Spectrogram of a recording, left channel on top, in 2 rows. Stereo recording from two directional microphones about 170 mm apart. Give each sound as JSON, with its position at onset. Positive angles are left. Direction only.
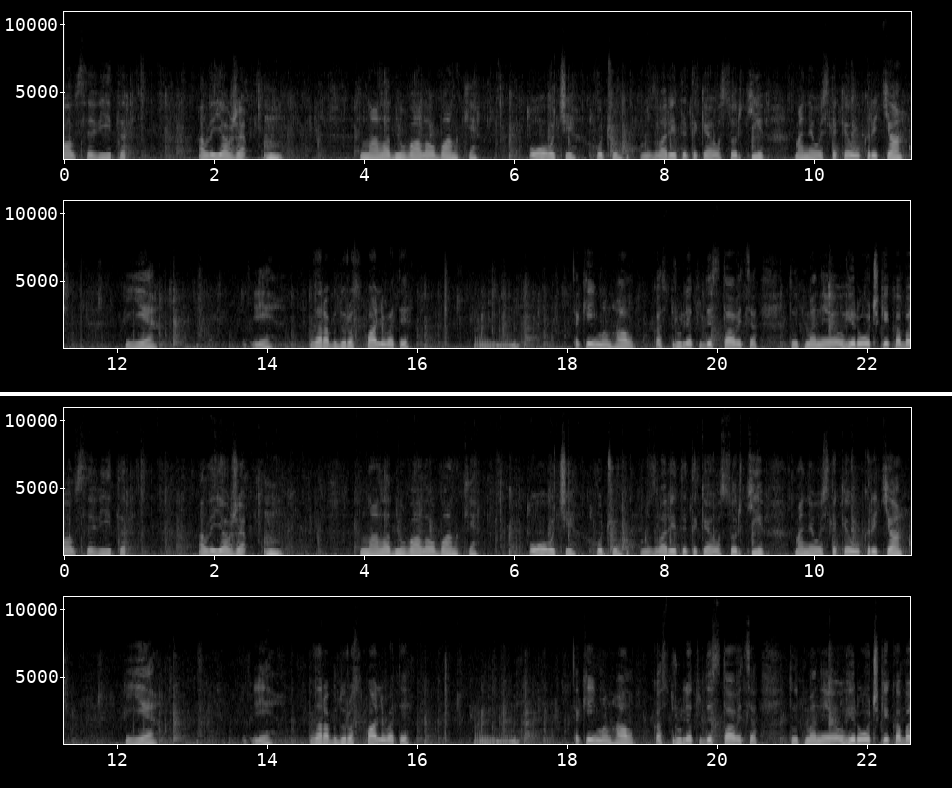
{"t": 0.0, "sound": "speech", "side_deg": 0}
{"t": 3.9, "sound": "speech", "side_deg": -5}
{"t": 8.9, "sound": "speech", "side_deg": -20}
{"t": 9.7, "sound": "speech", "side_deg": -5}
{"t": 13.8, "sound": "speech", "side_deg": 5}
{"t": 18.1, "sound": "speech", "side_deg": 5}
